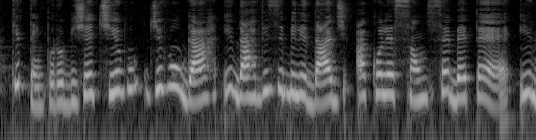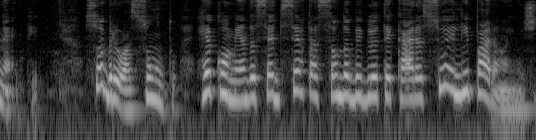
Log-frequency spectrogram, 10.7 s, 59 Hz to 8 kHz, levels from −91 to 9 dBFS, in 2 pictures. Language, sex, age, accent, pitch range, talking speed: Portuguese, female, 40-59, Brazilian, 235-300 Hz, 130 wpm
